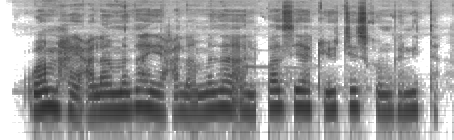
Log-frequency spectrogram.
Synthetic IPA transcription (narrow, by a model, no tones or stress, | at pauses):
wɑːmɑħɑjʕɑlaːmɐðɐɦɐjɛʕɑlaːmɐðɐʔɐ̰lpasijakʰjut̪ʰiskʰɔŋɡɐnɪt̪ʰɐ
